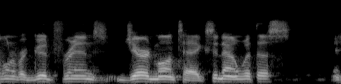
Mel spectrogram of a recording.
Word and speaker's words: Jared Montague: Jared Montague correct yes sir yes and I pronounced I said that correctly right you did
